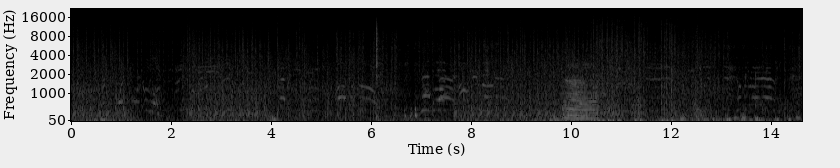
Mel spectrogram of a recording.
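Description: Machine gun fire in Call of Duty: World at War crackles in repeated bursts amid other gunfire and mechanical clatter, with someone talking over much of it.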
